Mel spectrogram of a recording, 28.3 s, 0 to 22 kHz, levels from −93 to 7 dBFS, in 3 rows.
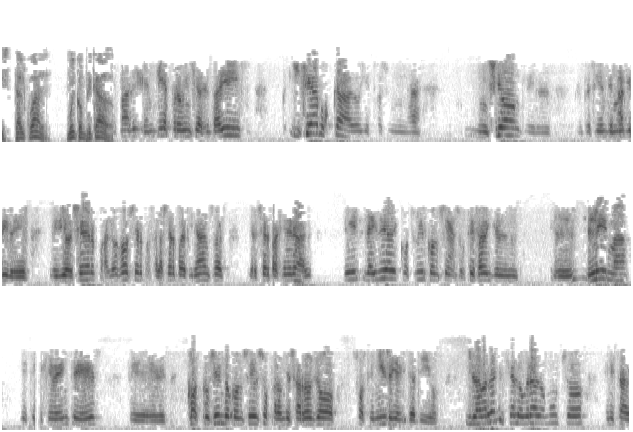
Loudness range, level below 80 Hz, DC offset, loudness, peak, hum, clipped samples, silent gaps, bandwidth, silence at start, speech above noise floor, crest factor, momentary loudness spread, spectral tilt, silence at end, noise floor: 4 LU; -60 dBFS; under 0.1%; -29 LUFS; -12 dBFS; none; under 0.1%; none; 5.8 kHz; 0 s; 37 dB; 18 dB; 15 LU; -9 dB/octave; 0 s; -66 dBFS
